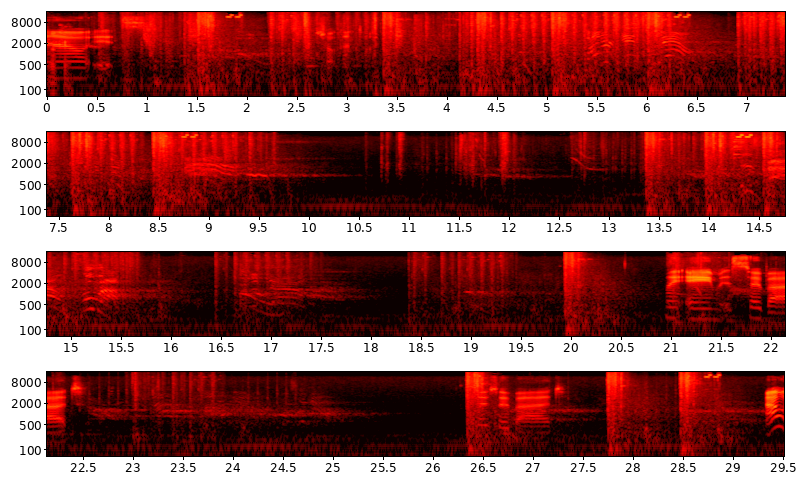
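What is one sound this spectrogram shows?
Sniper rifle shots crack loudly, each with a sharp echo.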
